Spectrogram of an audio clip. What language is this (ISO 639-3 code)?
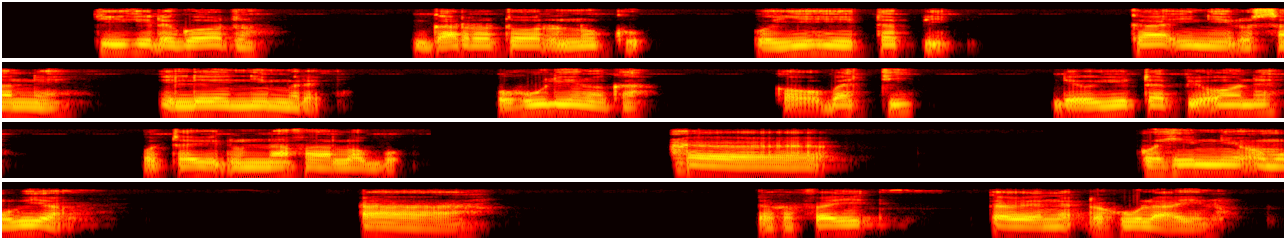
ffm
